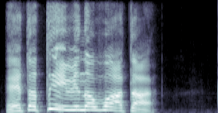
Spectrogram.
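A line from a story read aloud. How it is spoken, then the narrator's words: Shout. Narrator (Russian): крикнул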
